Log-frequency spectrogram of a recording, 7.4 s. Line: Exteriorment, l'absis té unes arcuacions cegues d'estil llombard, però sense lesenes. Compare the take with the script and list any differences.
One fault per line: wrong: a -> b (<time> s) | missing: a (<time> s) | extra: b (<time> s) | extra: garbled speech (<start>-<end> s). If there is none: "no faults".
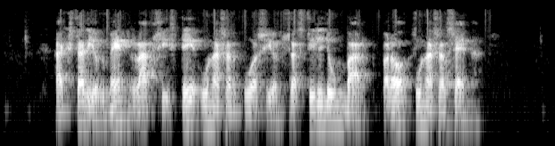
missing: cegues (3.9 s)
wrong: sense -> unes (5.6 s)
